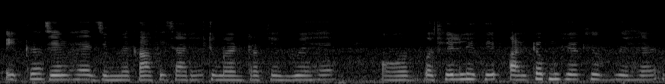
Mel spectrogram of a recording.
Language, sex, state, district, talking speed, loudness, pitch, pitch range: Hindi, female, Chhattisgarh, Jashpur, 145 wpm, -38 LUFS, 215 Hz, 205-225 Hz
